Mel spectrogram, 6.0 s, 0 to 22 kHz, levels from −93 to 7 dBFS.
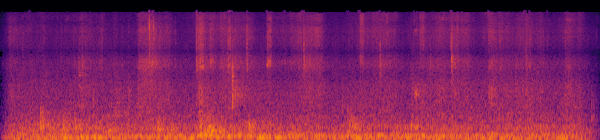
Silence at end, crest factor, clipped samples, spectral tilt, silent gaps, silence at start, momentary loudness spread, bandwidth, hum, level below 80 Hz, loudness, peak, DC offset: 0 s; 20 dB; under 0.1%; -4 dB/octave; none; 0 s; 6 LU; 17 kHz; none; -30 dBFS; -28 LUFS; -6 dBFS; under 0.1%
